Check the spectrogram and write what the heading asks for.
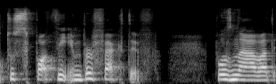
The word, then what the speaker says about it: poznávat: Poznávat is visually longer than poznat and it also has an accent. Poznávat. So it's also phonetically longer.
